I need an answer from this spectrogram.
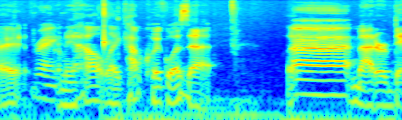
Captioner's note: snaps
